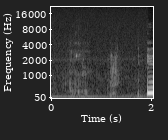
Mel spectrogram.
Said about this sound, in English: Did you hear that? Lovely swallowing sound. Oh my god, I should have done that on the other side of the mic. That was rude. That was incredibly rude.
